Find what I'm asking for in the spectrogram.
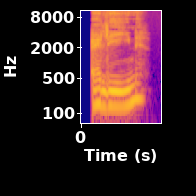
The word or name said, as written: alene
